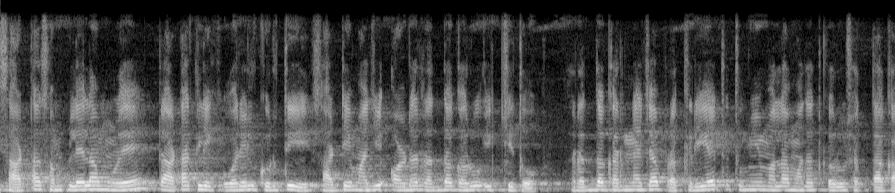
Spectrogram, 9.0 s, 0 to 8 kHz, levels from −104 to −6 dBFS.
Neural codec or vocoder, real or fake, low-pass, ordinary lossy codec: none; real; 7.2 kHz; none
